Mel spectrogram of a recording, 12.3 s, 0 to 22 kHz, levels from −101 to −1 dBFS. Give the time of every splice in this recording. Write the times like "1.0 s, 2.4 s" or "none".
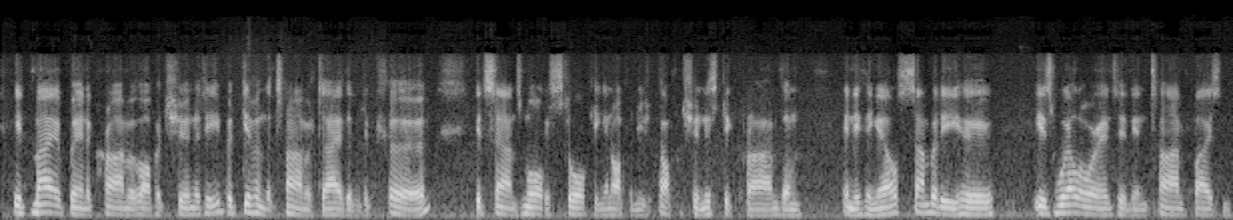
5.4 s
